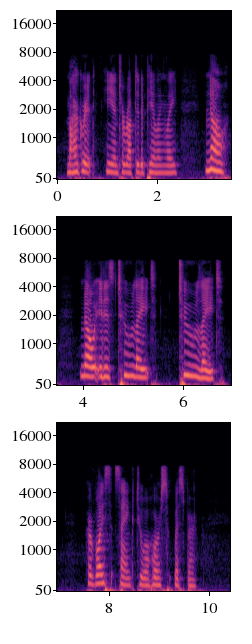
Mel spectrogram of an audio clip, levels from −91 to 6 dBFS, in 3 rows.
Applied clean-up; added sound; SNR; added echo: none; none; none; none.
